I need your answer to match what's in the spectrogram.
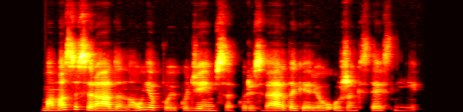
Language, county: Lithuanian, Vilnius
